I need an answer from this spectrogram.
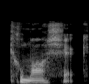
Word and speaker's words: Tomasek: David Tomasek, I guess I saw a thing where he doesn't really care how you pronounce his name, but it's pronounced Tomasek.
